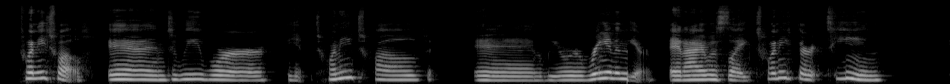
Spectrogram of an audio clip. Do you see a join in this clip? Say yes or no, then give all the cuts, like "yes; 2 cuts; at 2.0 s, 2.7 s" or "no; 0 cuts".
yes; 4 cuts; at 2.8 s, 4.4 s, 6.3 s, 6.6 s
